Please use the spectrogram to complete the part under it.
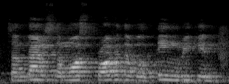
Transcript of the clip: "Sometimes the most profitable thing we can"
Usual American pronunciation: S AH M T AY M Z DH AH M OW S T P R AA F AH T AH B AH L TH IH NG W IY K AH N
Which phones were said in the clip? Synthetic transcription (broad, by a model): S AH M T AY M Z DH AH M OW S T P R AA F AH T AH B AH L T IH NG W IY K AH N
